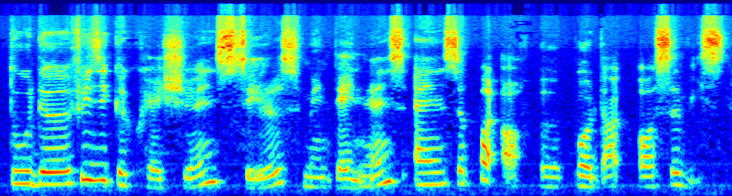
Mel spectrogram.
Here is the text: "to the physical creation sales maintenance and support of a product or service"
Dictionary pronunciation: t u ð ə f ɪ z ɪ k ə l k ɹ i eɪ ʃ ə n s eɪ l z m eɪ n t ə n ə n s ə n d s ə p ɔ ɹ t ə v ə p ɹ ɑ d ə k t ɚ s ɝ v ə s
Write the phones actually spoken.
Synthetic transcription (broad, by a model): t u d ə f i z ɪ k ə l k w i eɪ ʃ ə n s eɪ l s m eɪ n t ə n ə n s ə n s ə p ɔ t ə f ə p ɹ ɑ d ə k t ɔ s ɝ v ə s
